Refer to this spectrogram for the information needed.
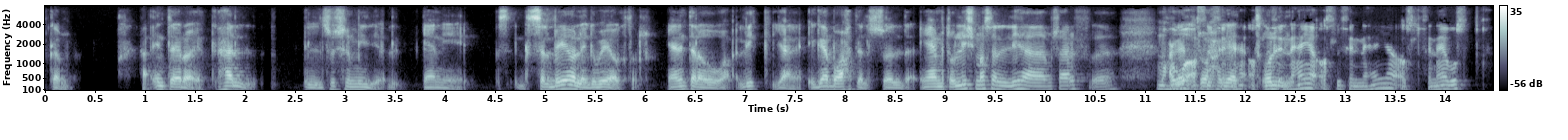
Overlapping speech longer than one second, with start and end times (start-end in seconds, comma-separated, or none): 11.2-12.5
